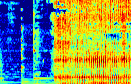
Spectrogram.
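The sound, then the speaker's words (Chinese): A child snoring while asleep with the mouth open: a loud, rattling, rapidly pulsing rasp begins after a brief quiet moment and continues steadily to the end, with no talking. “呼噜呼噜呼噜呼噜呼噜噜。”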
